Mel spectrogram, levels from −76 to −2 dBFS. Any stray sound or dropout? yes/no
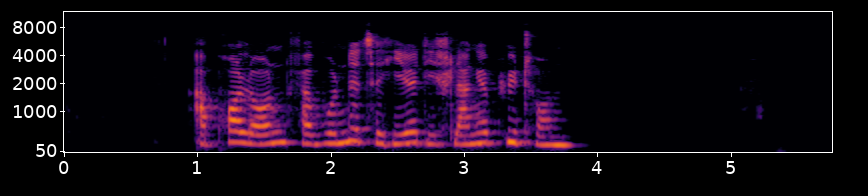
no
